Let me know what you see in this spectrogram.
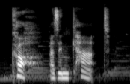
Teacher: made by pressing the back of the tongue against the soft part of the roof of the mouth the Vellum and then releasing the sound is produced by stopping the air flow and then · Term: velar plosive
